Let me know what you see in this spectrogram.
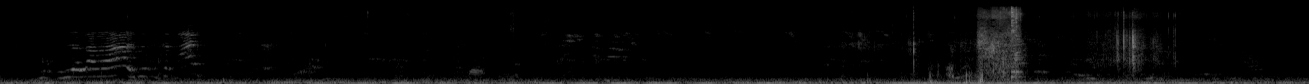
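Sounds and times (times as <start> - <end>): faint bird calls: 1.3 - 9.8.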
